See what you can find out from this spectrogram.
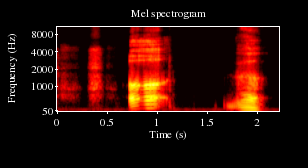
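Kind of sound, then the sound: human body sound, burp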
